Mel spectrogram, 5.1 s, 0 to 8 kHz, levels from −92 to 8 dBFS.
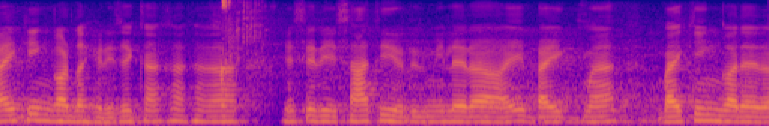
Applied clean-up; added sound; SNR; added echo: neural mask model Resemble Enhance denoiser.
